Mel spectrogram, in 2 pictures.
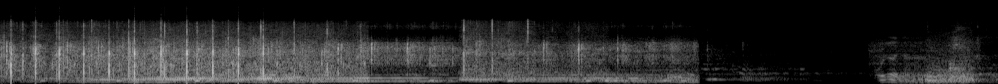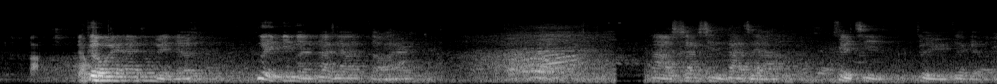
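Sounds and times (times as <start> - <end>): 
audience applause: 0.0 - 7.0, 14.6 - 16.2
speech: 10.8 - 14.2, 16.8 - 19.9
laughter: 14.4 - 17.0.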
